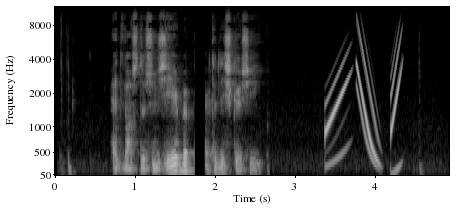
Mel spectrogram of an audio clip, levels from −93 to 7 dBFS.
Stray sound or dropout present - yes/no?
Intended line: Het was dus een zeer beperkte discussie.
yes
